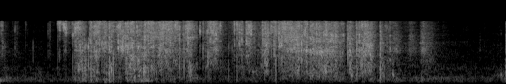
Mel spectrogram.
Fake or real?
fake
